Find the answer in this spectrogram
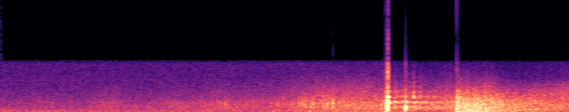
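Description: Golf club swung at a ball on a hitting mat: a rising swish through the downswing, a sharp crack of the club striking the ball about three seconds in, then a second hit about half a second later with a short rush of noise as the ball goes into the practice net.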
